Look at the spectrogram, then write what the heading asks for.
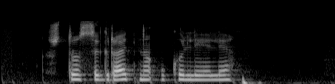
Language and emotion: Russian, neutral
